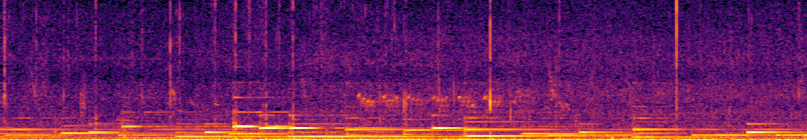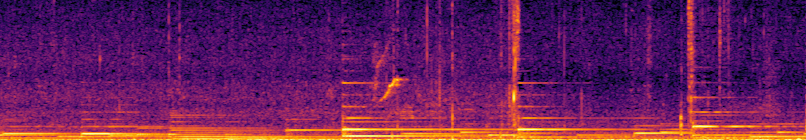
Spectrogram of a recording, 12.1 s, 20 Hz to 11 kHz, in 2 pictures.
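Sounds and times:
campfire crackling: 0.0s - 12.0s
slow music with held notes: 0.0s - 12.0s.

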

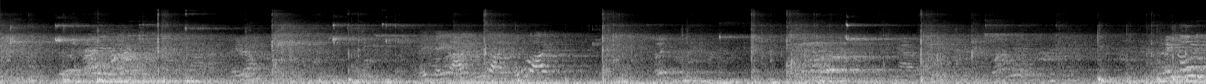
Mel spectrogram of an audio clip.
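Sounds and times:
shoes squeaking on floor: 0.0s - 9.0s, 9.6s - 12.0s
murmur of voices: 0.0s - 12.0s
rackets hitting shuttlecocks: 2.6s - 3.7s, 5.9s - 8.6s, 9.2s - 9.9s.

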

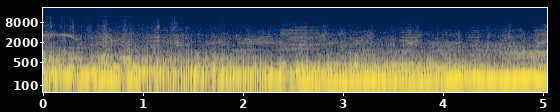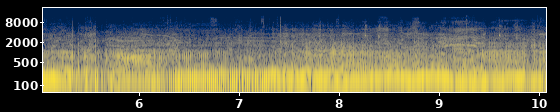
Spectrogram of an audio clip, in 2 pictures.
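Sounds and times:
rally car engine full throttle: 0.0s - 10.0s.

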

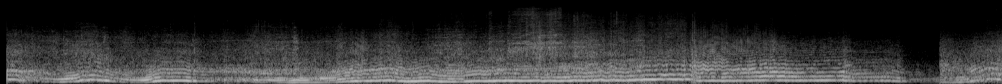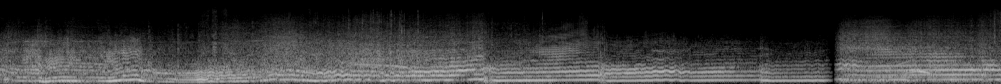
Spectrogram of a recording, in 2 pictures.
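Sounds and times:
rally car engine revving: 0.1s - 20.0s.

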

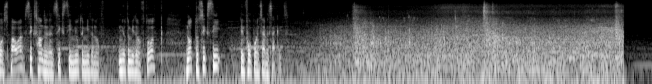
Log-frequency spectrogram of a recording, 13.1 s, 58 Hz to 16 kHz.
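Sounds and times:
faint music with held tones: 0.0s - 7.2s
rushing vehicle noise: 6.0s - 12.5s.

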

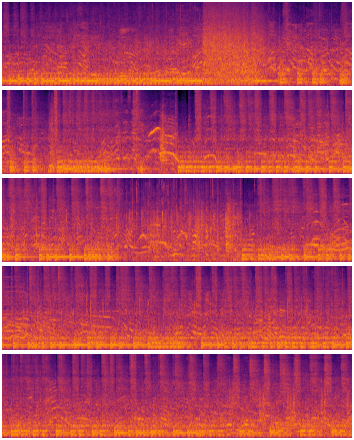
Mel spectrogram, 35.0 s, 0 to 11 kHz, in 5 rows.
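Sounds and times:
drums beaten rapidly: 0.0s - 16.6s, 18.4s - 35.0s
crowd talking: 0.0s - 35.0s.

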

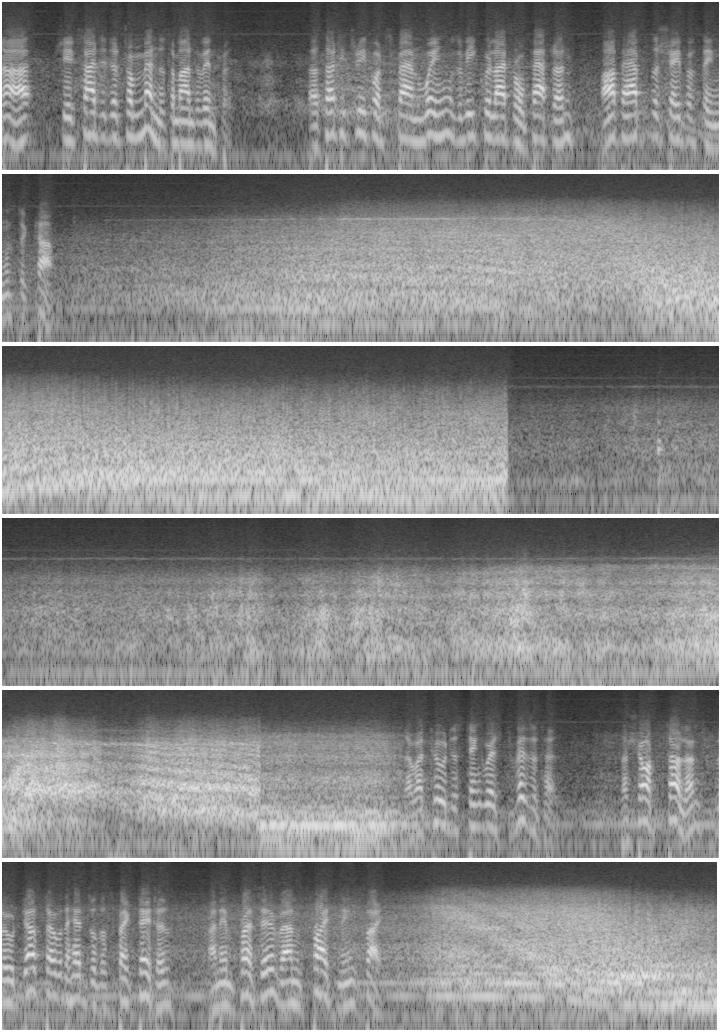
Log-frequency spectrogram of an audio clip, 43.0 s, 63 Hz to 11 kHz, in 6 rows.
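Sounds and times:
jet flying past: 20.5s - 33.0s, 35.1s - 43.0s.

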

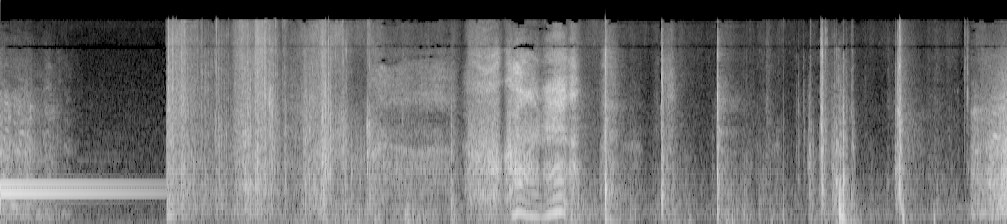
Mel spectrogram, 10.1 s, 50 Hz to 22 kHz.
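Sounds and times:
two-tone doorbell chime: 0.0s - 1.7s
rustling: 1.7s - 4.1s.

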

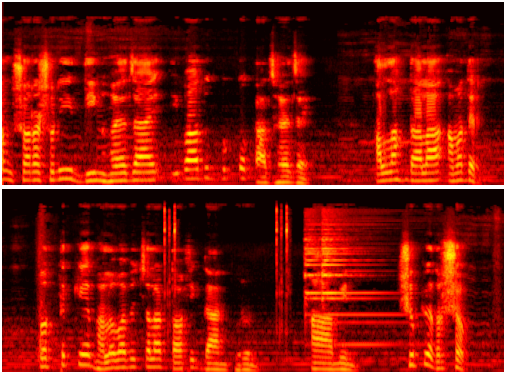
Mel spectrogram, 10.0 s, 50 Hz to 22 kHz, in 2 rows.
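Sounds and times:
person speaking: 0.0s - 3.1s, 3.8s - 4.8s, 5.4s - 9.8s
mouse click sound effects: 6.6s - 6.9s.

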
